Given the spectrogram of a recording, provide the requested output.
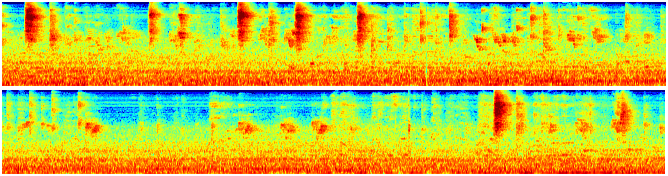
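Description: A budgerigar gives sharp, high chirps in irregular bursts, with quieter chattering between them.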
